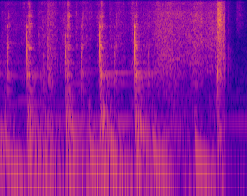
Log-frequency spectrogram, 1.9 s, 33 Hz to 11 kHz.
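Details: Lada Vesta NG (bought from second half of 2023), wheel removed, front caliper rocked by hand: sharp metallic clunks about four a second; loose worn caliper guide pins knocking.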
